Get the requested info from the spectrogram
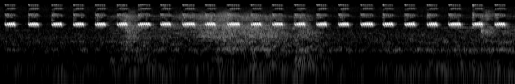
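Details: A cricket's night-time love song before dawn, sharp high chirps pulsing evenly, roughly two or three per second, clear above a soft low hum.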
